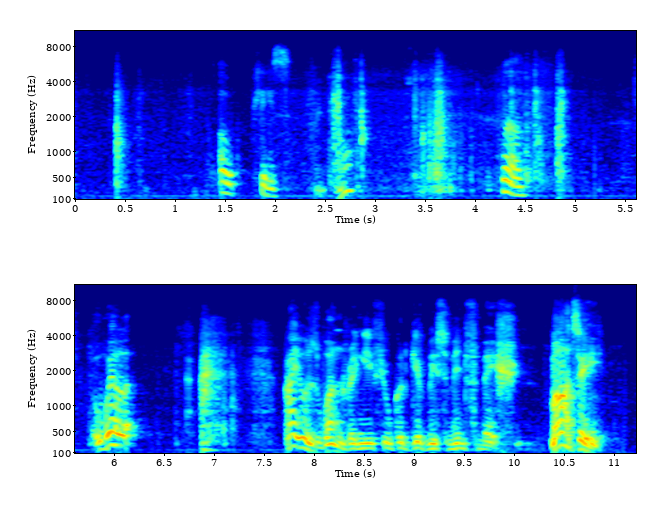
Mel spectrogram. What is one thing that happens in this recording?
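An elderly man speaks calmly and closely.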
